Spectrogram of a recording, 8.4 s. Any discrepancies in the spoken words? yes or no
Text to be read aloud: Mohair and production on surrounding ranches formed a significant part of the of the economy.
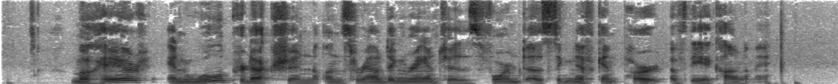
yes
